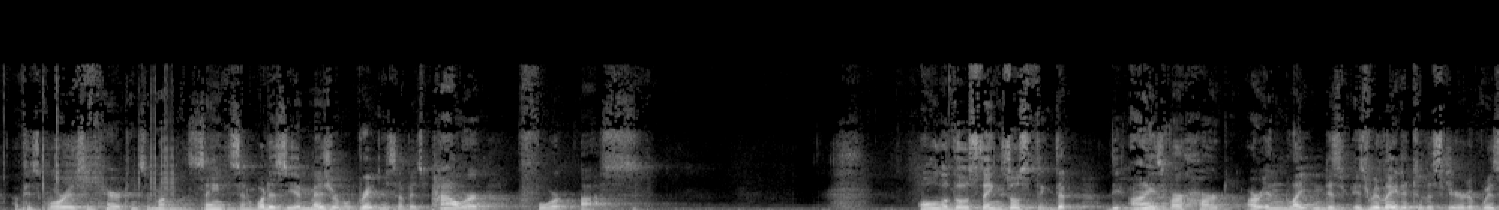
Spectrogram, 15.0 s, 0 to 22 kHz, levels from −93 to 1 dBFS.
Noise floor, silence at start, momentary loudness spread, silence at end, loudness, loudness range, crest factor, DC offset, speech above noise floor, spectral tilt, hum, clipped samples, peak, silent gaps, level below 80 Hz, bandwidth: -61 dBFS; 0.15 s; 11 LU; 0 s; -25 LUFS; 11 LU; 18 dB; under 0.1%; 36 dB; -6.5 dB/octave; none; under 0.1%; -8 dBFS; none; -56 dBFS; 15.5 kHz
